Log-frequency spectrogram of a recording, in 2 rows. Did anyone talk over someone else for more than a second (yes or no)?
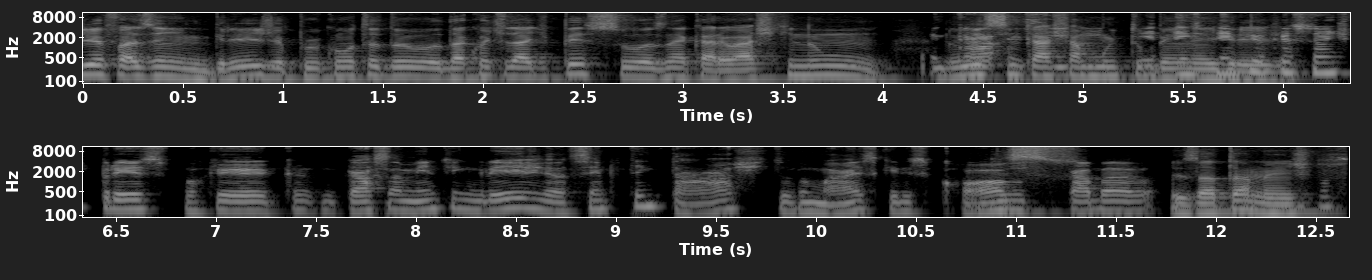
yes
